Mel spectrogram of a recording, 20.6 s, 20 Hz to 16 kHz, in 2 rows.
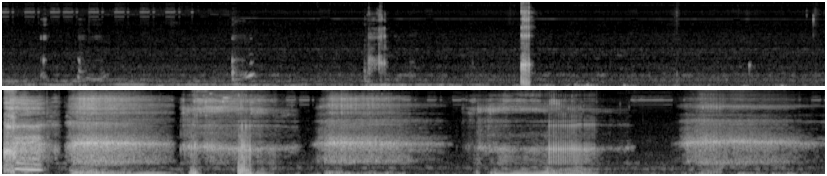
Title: sleep apnea snoring 3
